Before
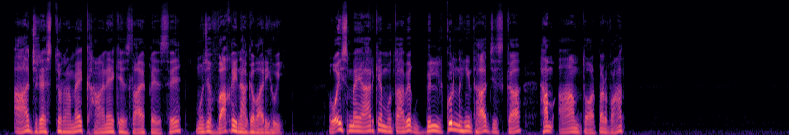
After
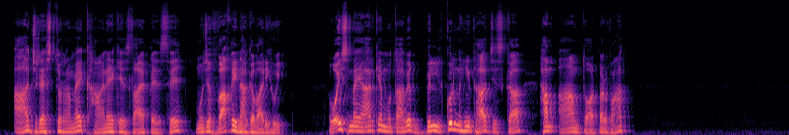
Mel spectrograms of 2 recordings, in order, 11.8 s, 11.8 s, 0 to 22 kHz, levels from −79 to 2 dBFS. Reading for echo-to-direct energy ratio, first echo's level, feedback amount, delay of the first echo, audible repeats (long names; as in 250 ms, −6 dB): −14.0 dB, −14.5 dB, 29%, 62 ms, 2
